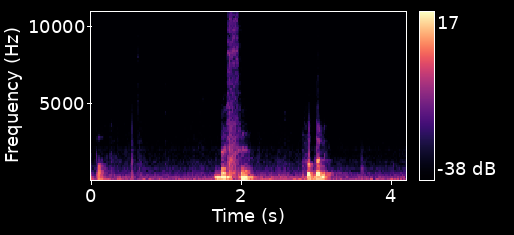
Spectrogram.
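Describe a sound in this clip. A young woman answers quietly, close by.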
